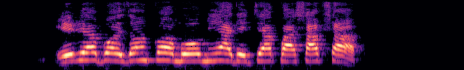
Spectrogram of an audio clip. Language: Nigerian Pidgin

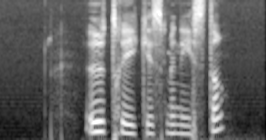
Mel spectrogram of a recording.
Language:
Swedish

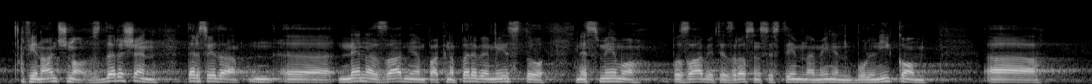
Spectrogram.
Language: Slovenian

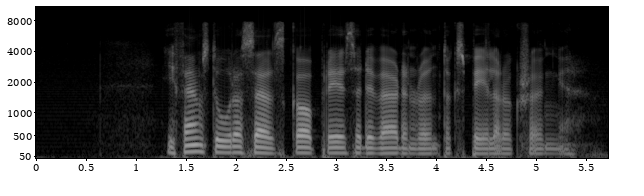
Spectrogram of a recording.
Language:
Swedish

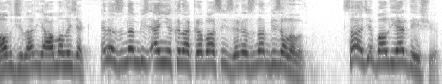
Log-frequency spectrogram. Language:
Turkish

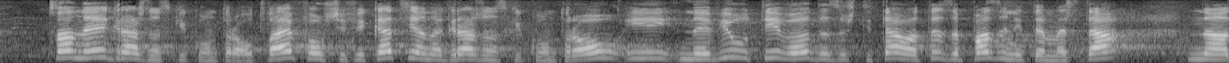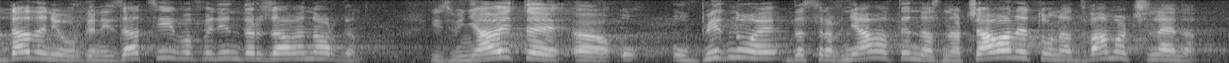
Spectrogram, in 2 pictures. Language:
Bulgarian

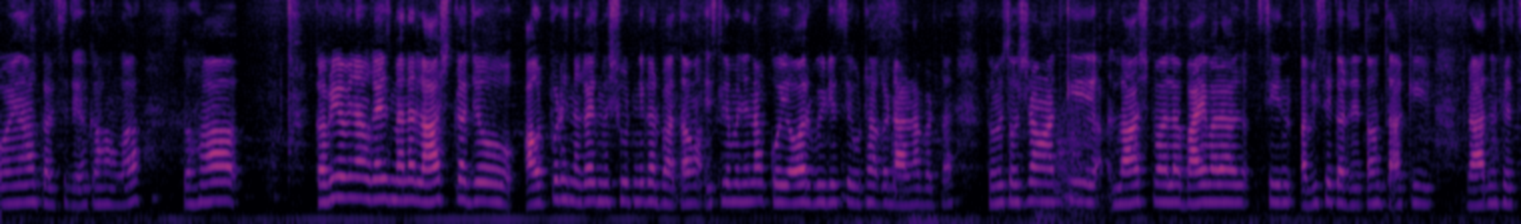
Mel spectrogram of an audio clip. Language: Hindi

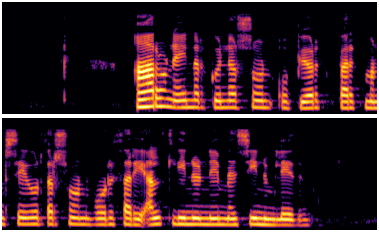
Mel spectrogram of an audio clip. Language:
Icelandic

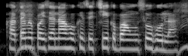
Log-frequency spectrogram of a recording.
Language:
Bhojpuri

